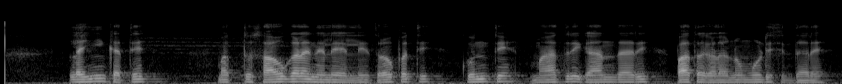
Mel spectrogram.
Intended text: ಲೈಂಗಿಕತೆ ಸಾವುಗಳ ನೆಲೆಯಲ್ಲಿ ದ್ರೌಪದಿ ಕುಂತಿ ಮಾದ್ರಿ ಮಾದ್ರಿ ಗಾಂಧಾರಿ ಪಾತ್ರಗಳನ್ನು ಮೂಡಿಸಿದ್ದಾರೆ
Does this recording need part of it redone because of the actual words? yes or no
yes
